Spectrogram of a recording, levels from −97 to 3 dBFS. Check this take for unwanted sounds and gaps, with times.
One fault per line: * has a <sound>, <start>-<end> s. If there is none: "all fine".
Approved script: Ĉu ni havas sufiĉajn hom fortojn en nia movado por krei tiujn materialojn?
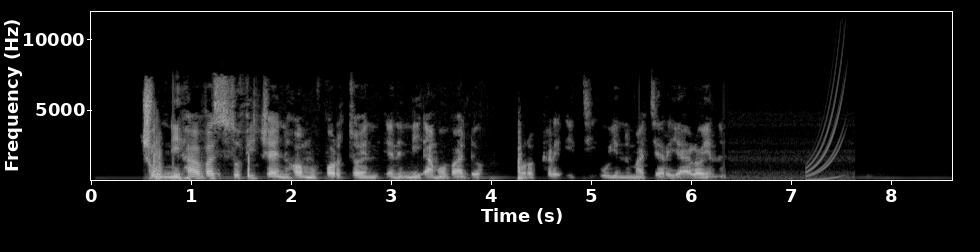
* has a chirp, 7.1-7.6 s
